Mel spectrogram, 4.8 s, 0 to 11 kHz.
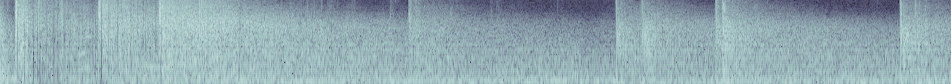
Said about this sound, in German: Die Dynamitstangen explodieren nacheinander, damit es die Menschen im Innsbrucker Ortsteil Igels nicht aus den Stühlen hebt. Nur 500 Meter über uns. Wir sind ungefähr genauso weit weg vom Ende des Bohrlochs im Brenner Basistunnel tief im Berg.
